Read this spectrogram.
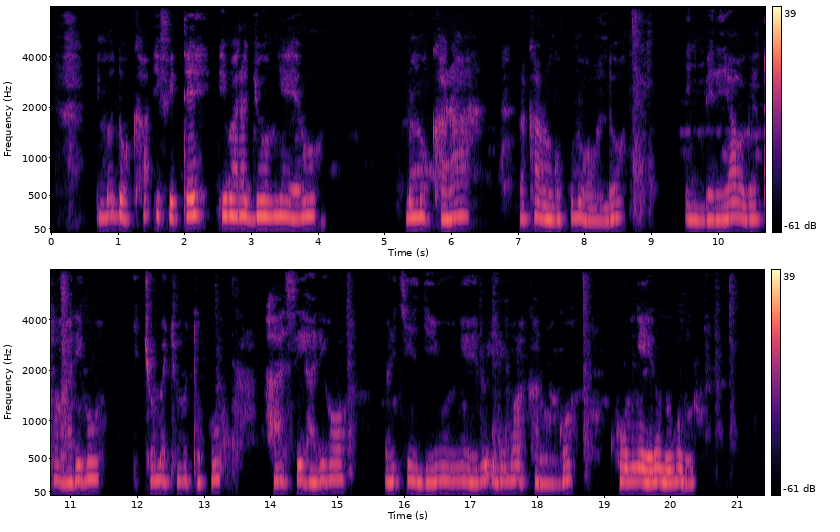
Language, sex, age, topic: Kinyarwanda, female, 18-24, government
